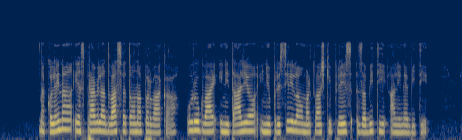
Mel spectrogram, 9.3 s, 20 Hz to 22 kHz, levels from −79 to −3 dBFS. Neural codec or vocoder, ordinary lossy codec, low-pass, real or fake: codec, 16 kHz, 8 kbps, FreqCodec, larger model; none; 7.2 kHz; fake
